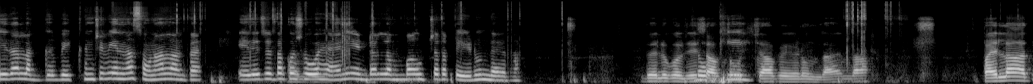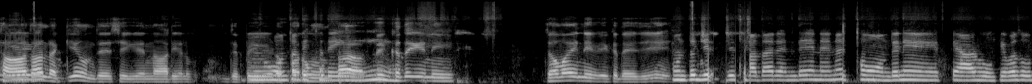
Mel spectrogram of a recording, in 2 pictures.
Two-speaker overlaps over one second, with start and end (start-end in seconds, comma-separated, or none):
12.8-14.3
